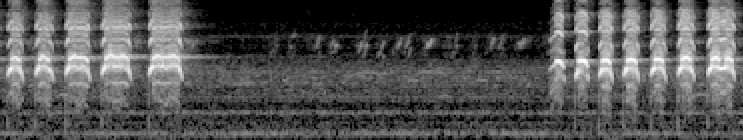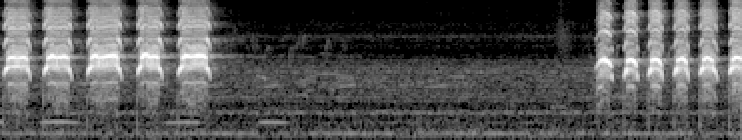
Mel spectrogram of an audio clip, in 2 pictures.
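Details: Osprey at a nest near Charlo, Montana, where a pair is building a nest and mating: loud series of shrill whistled chirps, about eight quick notes, silence, a longer run of twelve, then another burst.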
